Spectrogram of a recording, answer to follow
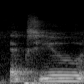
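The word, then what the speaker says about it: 虚: they talk about chief Xu it's pronounced shoe first time which means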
